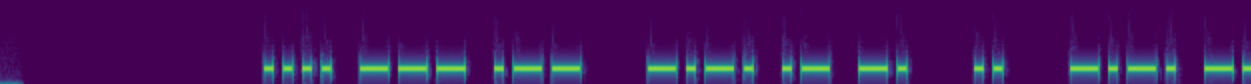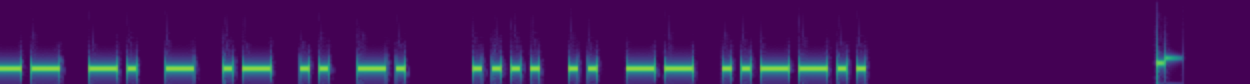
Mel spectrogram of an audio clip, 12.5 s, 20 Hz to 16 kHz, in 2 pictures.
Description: Morse code, heard as a keyed tone, about 25 wpm, 700 Hz. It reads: HOW CAN I CONTAIN HIM?
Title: Sentences from Top 1000 Words - Review Part 2 - 25wpm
